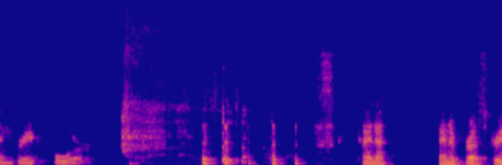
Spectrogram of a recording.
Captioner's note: laughing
